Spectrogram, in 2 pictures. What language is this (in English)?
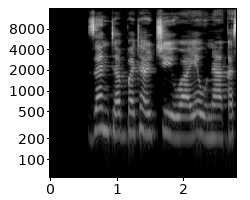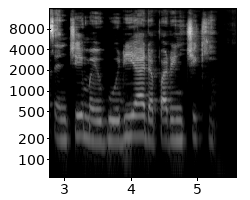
Hausa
